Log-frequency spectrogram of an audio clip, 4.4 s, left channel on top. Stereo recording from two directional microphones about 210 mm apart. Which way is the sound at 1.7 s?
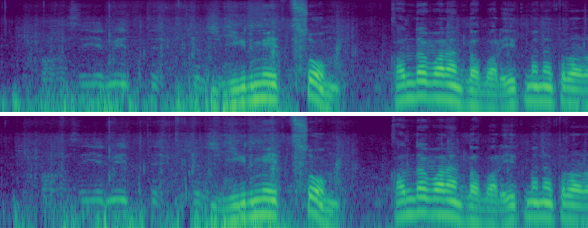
10° left (ahead or behind).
